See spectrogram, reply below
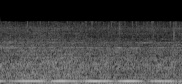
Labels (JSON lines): {"label": "anthrophony, boat engine", "recorder": "SoundTrap 500"}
